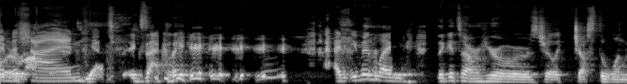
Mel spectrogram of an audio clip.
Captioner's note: laughs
